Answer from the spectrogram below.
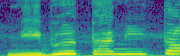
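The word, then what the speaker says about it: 二風谷: 2 時間、里乃さん、原田くん、ラジオ講座を支えてくださっている関根健二さんが住んでいるアイヌの里ビラトリ町二部谷にやってきました。豊かな自然、緑の森に囲まれ、猿川が流れる中、アイヌの伝統が色濃く残る地域です。漢字では 2 つの風の谷と書いて二部谷と読みます。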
